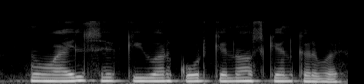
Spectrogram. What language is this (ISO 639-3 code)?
mai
